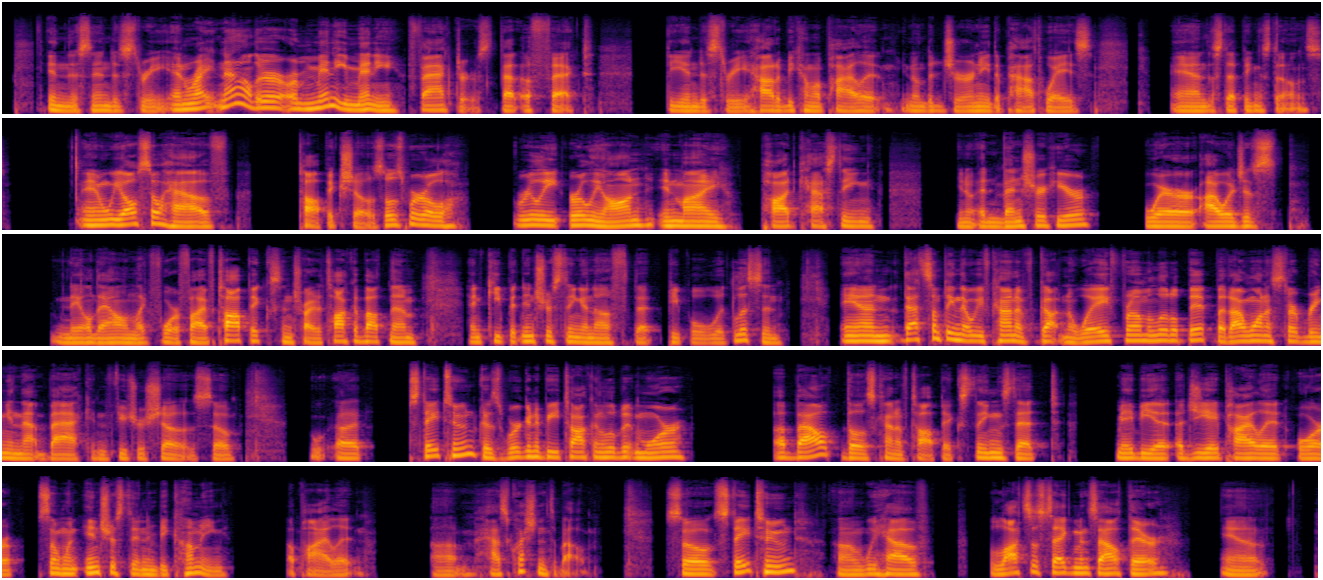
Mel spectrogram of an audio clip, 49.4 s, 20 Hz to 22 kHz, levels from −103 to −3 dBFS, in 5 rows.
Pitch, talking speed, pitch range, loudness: 125 Hz, 180 wpm, 115-145 Hz, -26 LUFS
